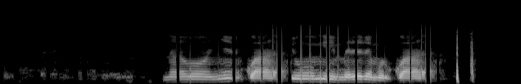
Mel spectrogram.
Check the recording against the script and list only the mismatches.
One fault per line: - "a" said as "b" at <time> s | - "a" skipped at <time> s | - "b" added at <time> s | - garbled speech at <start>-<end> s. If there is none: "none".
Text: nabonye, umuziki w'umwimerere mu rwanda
- "umuziki" said as "rwanda" at 2.4 s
